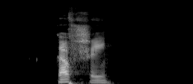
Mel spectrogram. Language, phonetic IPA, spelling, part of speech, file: Russian, [kɐfˈʂɨ], ковши, noun, Ru-ковши.ogg
- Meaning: nominative/accusative plural of ковш (kovš)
